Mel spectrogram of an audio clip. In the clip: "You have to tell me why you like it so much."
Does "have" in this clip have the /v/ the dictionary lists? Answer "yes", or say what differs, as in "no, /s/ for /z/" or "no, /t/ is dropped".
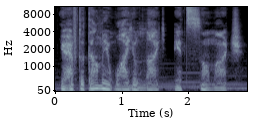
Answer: no, /f/ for /v/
